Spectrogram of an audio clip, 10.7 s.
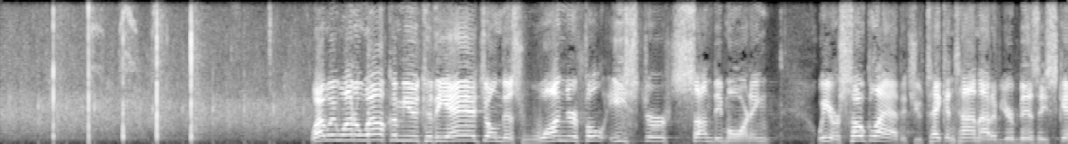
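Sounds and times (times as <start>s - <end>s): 
audience hand claps: 0.0s - 3.4s
speech: 3.1s - 10.6s.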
